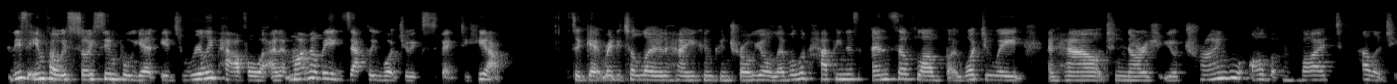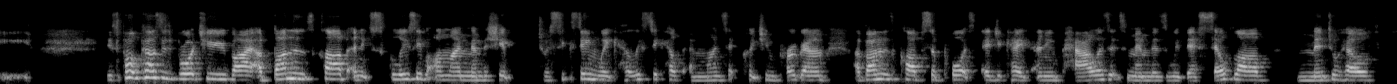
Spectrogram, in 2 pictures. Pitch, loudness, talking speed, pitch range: 215 Hz, -23 LUFS, 185 wpm, 200-250 Hz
